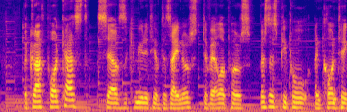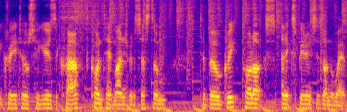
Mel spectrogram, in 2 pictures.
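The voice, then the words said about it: Scottish accent. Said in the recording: “sexy Scottish accent”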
